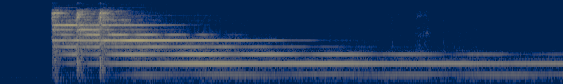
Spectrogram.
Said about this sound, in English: DPP, ring the bell.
